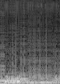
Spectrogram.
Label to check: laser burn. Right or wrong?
Right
